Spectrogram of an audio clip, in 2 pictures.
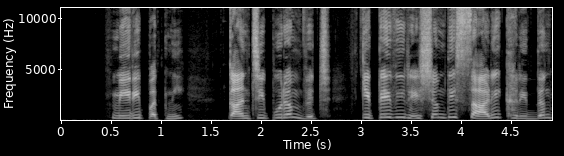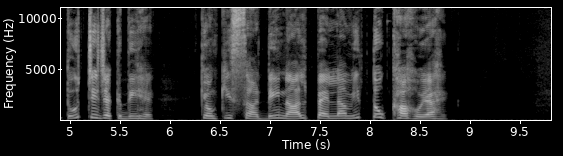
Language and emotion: Punjabi, fearful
